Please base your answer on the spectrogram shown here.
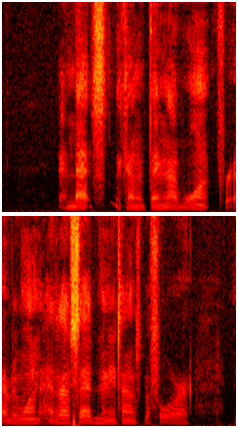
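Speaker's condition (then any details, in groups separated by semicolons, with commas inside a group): Cerebral palsy; has had speech therapy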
